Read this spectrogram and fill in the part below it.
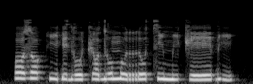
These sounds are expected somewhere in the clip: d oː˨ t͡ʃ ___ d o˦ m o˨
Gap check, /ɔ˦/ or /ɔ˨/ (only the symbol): ɔ˦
